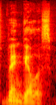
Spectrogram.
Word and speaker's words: Vangelis: It's Vangelis, but okay.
